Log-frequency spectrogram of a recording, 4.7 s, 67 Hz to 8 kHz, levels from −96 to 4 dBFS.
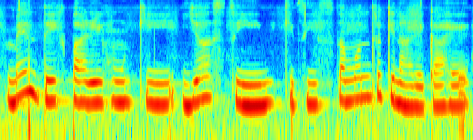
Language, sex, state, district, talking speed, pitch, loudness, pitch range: Hindi, female, Gujarat, Gandhinagar, 165 wpm, 245 Hz, -15 LUFS, 230-260 Hz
